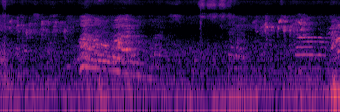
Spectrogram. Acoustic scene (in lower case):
park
